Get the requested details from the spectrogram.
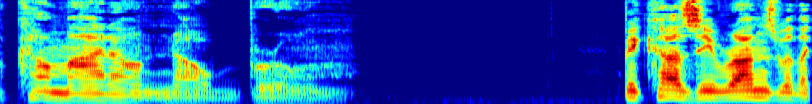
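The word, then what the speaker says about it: Brougham: he spelled pronounced broom and he's got some money I think.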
